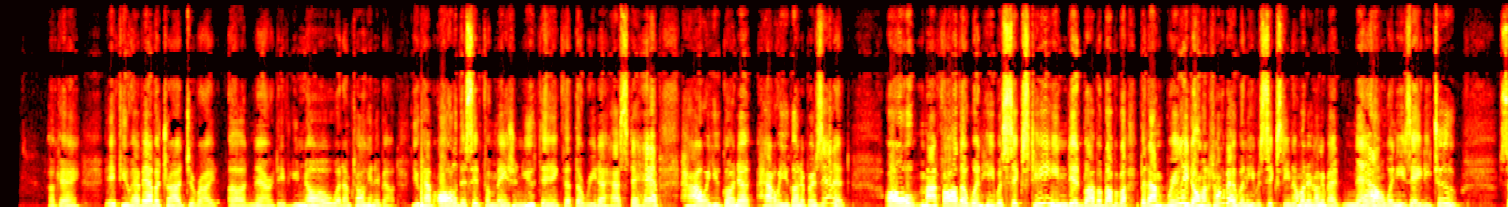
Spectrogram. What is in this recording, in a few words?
lecture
